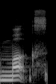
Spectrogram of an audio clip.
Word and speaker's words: Mx: Kids are being encouraged to use phrases like they or them, and even the title MX, pronounced mix or mux, instead of Miss or Sir.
